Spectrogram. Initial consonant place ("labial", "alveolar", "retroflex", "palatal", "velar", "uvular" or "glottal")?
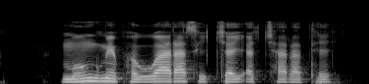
labial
